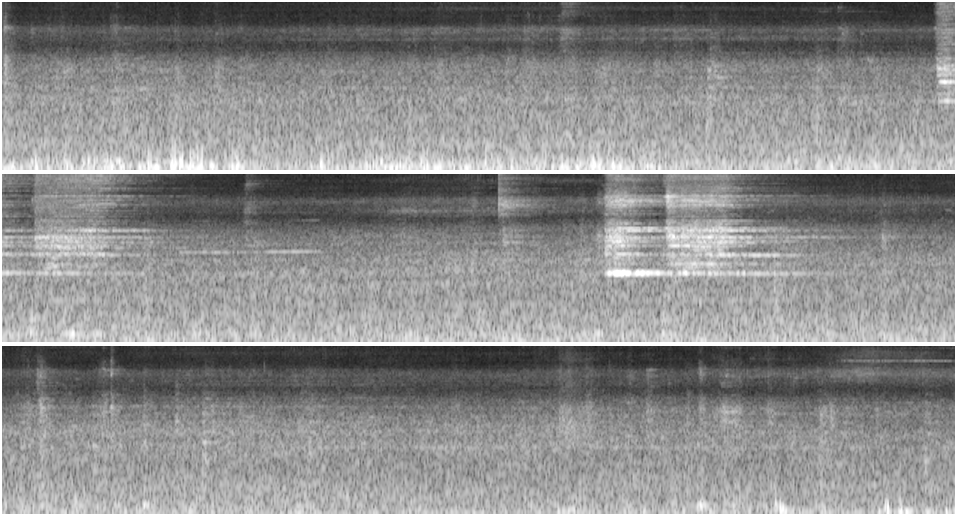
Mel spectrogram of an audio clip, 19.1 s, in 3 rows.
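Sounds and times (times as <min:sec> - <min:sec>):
train wheels rumbling on rails: 0:00.0 - 0:19.0
high-pitched wheel squeal: 0:06.2 - 0:08.5, 0:10.4 - 0:11.8.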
